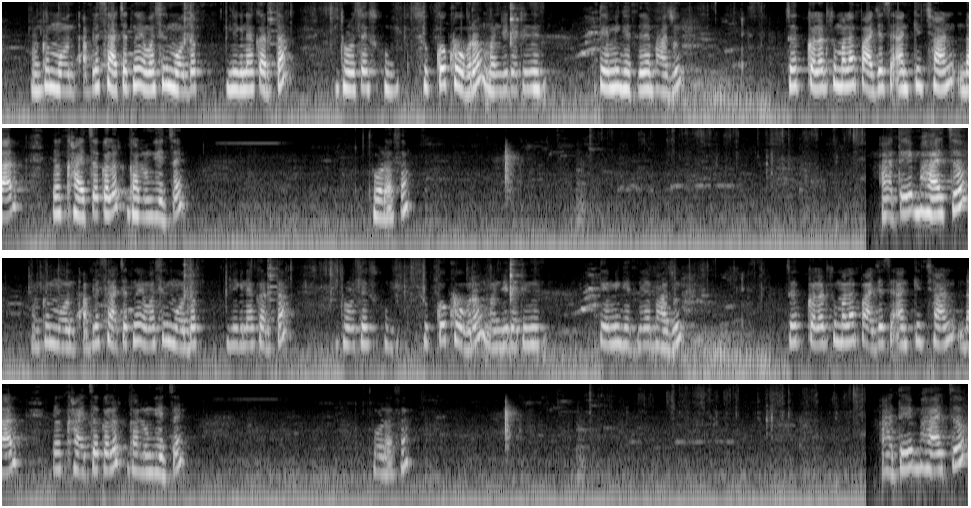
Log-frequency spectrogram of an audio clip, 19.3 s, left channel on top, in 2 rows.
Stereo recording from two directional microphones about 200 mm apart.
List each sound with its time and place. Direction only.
0.4 s a woman's voice: 40° left (ahead or behind)
7.9 s a woman's voice: 35° left (ahead or behind)
13.3 s a woman's voice: 40° left (ahead or behind)
18.4 s a woman's voice: 35° left (ahead or behind)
